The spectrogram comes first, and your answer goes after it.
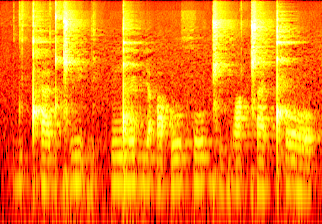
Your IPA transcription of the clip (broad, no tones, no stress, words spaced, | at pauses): diǃʰædɡ͡ǁiɡ | ŋ͡ǃøbʲɑʔɑ ʔu xuɡ͡ǁiɡwɑǁæ ǃʰo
